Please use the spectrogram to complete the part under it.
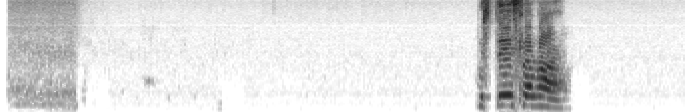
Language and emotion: Russian, angry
